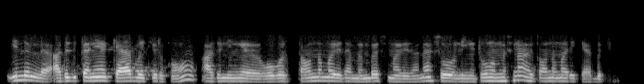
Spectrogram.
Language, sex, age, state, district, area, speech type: Tamil, male, 18-30, Tamil Nadu, Salem, urban, conversation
